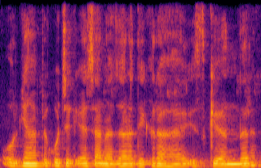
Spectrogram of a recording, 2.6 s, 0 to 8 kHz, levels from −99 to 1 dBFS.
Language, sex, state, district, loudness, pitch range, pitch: Hindi, male, Chhattisgarh, Raipur, -16 LUFS, 115-130 Hz, 120 Hz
